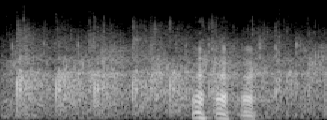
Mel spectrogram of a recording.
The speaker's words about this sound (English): This is when you clap. You say, yay.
